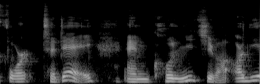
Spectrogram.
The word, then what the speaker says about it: konnichiwa: And in Japanese, the konnichiwa has an elongated n sound, and so you have konnichiwa is how you say it properly.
